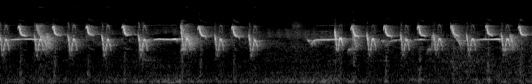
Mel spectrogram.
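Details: Bar-winged prinia (ciblek semi) in lively song: high clipped chirps mixed with thin level whistles, given in bursts separated by a short quiet gap.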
